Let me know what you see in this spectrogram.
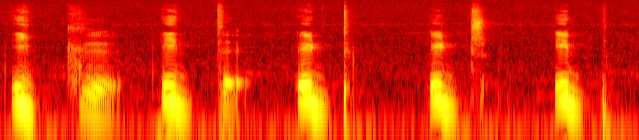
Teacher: இந்த இக் என்று சொல்கிறப்ப சுவாசப்பையிலிருந்து வருகிற காற்றை நாங்கள் அப்படியே தடை பண்ணி வெளியில் அந்த காற்று வருகின்ற பொழுது ஒரு வெடிப்போட வெளியே வரும் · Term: வெடிப்பொலிகள்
